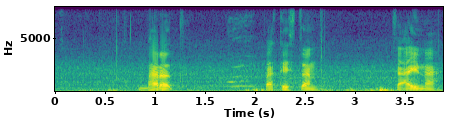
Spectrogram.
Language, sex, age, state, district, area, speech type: Odia, male, 30-45, Odisha, Kendrapara, urban, spontaneous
